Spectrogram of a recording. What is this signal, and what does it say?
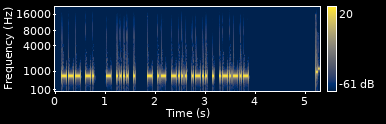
Morse code, heard as a keyed tone, about 36 wpm, 700 Hz. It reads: ON THE TABLE.
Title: Sentences from Top 1000 Words - Review Part 5 - 35wpm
